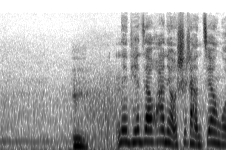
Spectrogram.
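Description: A second young woman answers softly close by.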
